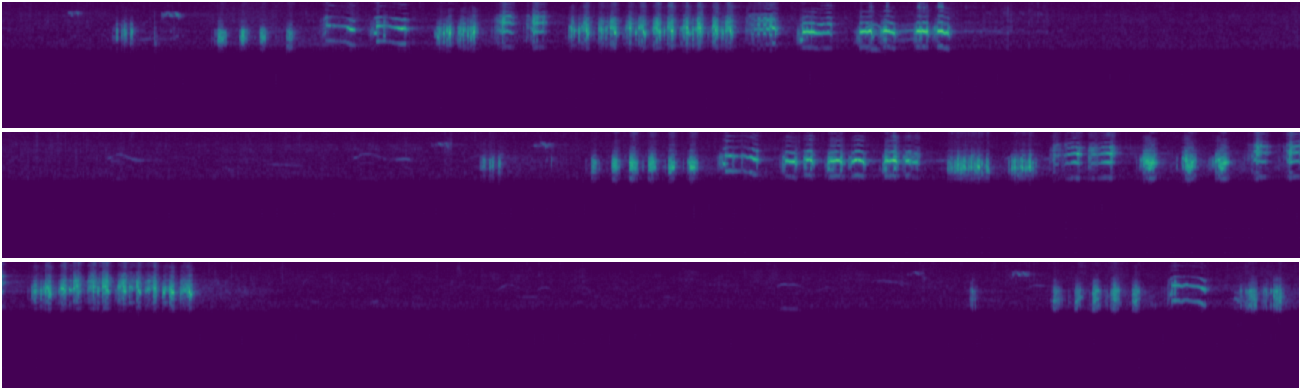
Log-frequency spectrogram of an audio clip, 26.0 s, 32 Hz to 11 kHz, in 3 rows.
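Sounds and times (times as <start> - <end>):
great reed warbler singing: 0.4 - 6.4, 11.0 - 18.6, 19.8 - 25.9.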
